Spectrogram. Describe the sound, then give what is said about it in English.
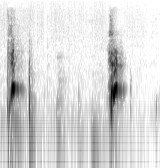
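A voice imitates a drunk man's hiccups: two sharp, throaty hiccup sounds about a second apart, with a small catch after the first. “And just before he says hello, he hiccups and he slams the phone down.”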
